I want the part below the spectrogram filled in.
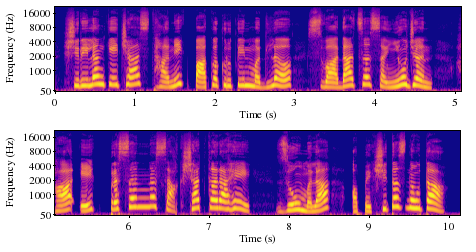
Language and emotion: Marathi, surprised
